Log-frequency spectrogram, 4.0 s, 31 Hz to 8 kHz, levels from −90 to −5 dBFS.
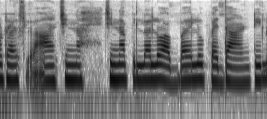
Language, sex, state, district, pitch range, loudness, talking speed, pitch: Telugu, female, Andhra Pradesh, Manyam, 185-195 Hz, -16 LUFS, 135 wpm, 190 Hz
